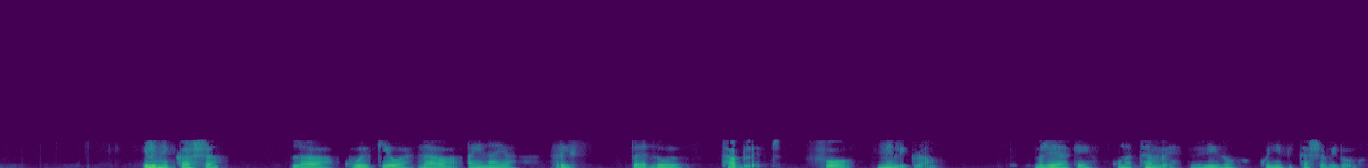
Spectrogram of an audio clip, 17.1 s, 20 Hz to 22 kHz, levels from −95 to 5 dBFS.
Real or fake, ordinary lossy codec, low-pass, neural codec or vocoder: fake; AAC, 16 kbps; 3.6 kHz; codec, 24 kHz, 0.9 kbps, DualCodec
